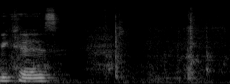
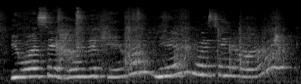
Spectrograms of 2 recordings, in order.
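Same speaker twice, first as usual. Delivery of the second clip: much higher, fast sing-song pet voice; 13 semitones higher, 5 dB louder, faster than usual. Real, not acted. Talking baby talk to her dog.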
